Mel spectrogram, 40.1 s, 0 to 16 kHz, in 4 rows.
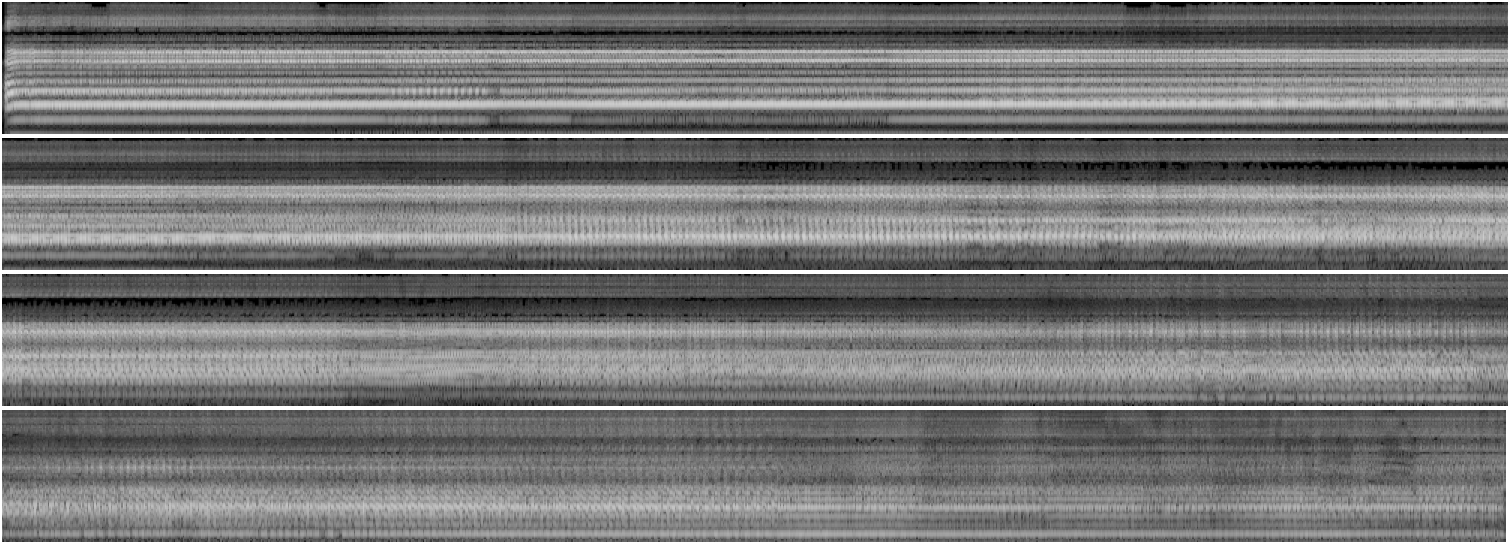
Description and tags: Another sound made from a snippet of a human voice mangled in Cool Edit 96 to simulate a voice exploding through space naked.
